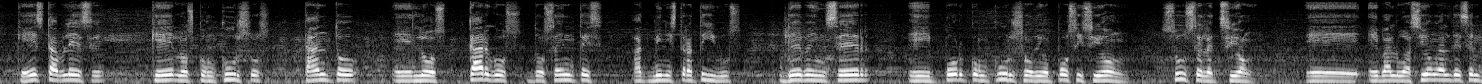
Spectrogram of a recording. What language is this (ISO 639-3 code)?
spa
